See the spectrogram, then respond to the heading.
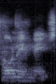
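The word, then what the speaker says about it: Pollnivneach: I actually have no idea how you pronounce that. Polnivich? Polnivich, that's the one.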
